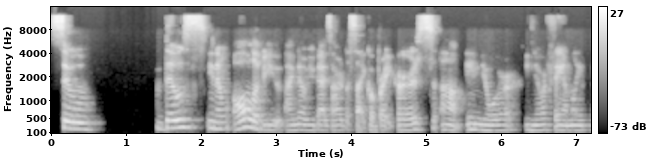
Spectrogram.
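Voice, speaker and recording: A woman whose first language is Portuguese leads a live online parenting session. Her voice sits a little low, and her delivery is earnest and conversational. She reads audience chat replies aloud as she goes. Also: steady tone, unhurried, dark tone. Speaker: parenting coach.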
